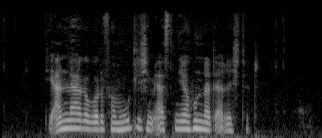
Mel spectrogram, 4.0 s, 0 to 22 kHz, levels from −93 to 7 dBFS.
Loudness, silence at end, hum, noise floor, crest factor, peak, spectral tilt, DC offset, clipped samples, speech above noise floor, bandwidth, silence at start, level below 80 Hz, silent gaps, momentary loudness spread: -35 LUFS; 0.8 s; none; -74 dBFS; 18 dB; -18 dBFS; -6.5 dB/octave; under 0.1%; under 0.1%; 40 dB; 16 kHz; 0.6 s; -66 dBFS; none; 10 LU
